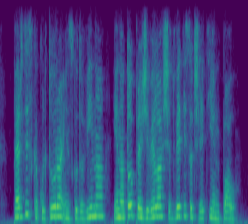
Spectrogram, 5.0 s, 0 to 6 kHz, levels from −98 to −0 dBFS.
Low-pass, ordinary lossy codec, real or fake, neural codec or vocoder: 5.4 kHz; Opus, 16 kbps; real; none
